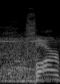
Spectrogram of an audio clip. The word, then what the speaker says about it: Favre: Favre rhymes with starve. Don't worry about the order of the letters. Just say it right.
